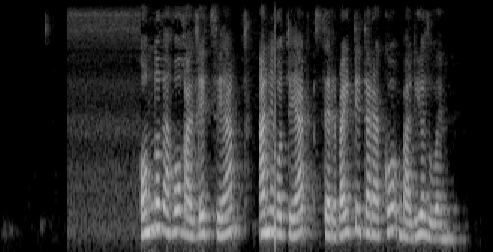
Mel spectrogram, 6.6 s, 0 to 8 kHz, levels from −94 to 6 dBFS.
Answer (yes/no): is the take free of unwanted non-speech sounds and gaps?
yes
